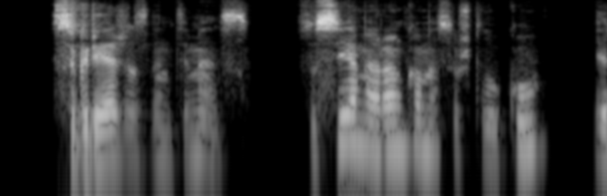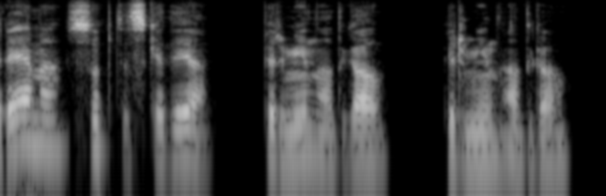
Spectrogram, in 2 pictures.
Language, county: Lithuanian, Kaunas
